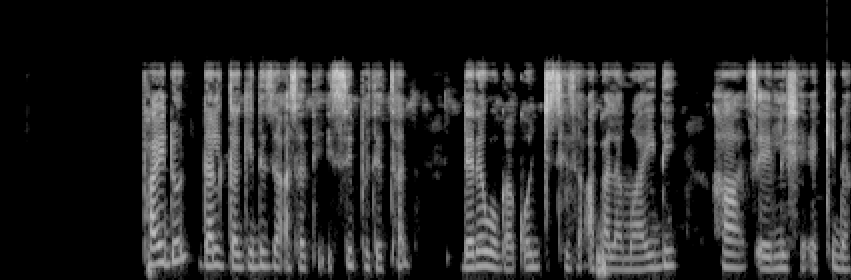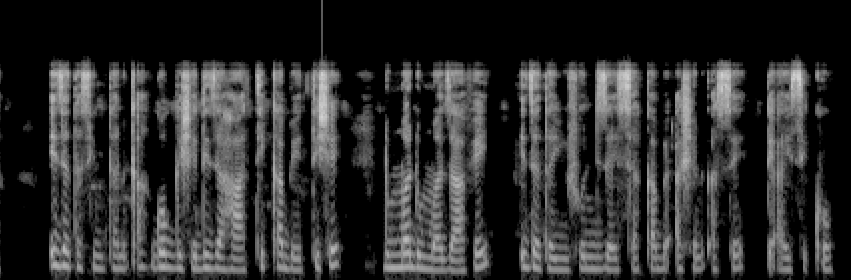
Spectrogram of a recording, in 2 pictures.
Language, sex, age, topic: Gamo, male, 18-24, government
